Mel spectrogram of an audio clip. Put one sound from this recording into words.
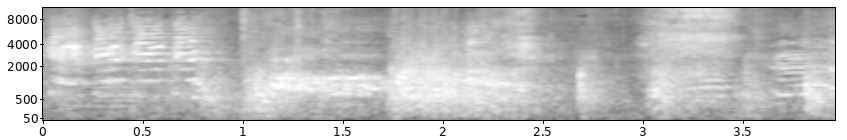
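A wrestler's body slams onto the mat with a thud.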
